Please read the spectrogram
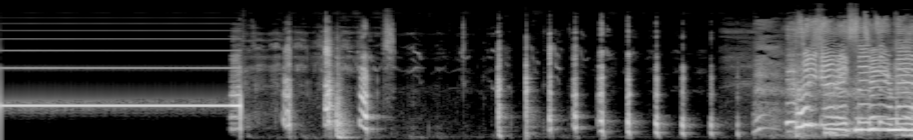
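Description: A sensor button lets out a loud, steady, mid-pitched beep lasting a couple of seconds, then cuts off into a run of short, evenly spaced sharp bursts before people start talking.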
